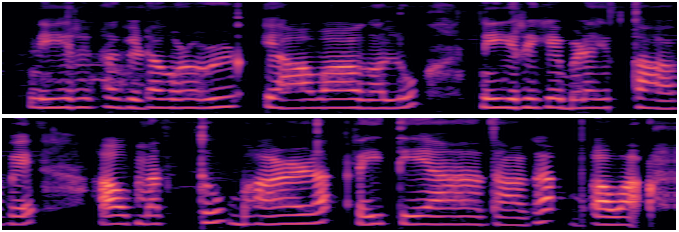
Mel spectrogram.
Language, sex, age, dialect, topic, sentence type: Kannada, female, 31-35, Northeastern, agriculture, statement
